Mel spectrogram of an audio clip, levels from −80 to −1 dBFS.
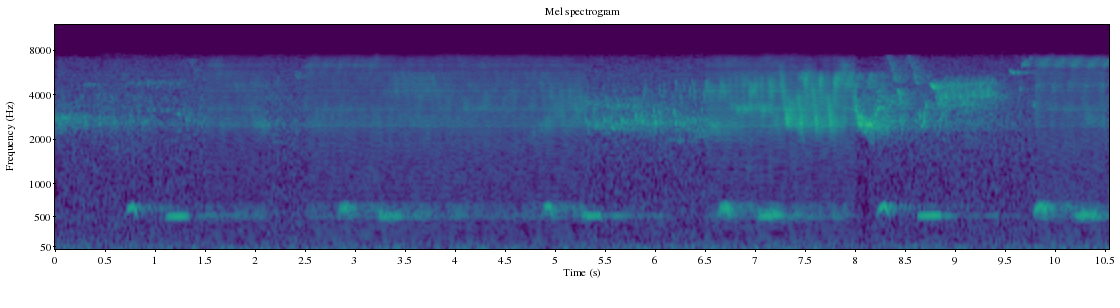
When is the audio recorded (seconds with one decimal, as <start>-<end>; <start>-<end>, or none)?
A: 0.0-1.5; 2.1-2.5; 5.3-6.5; 8.0-9.8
